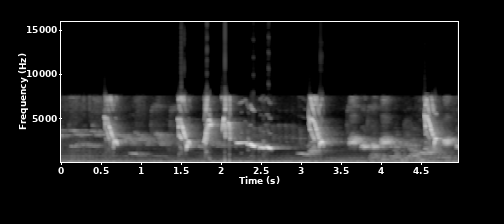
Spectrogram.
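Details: Training song of an Oriental magpie-robin for captive birds: spaced harsh downslurred chips alternating with drawn-out wavering whistles, delivered in separated phrases over a quiet background.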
